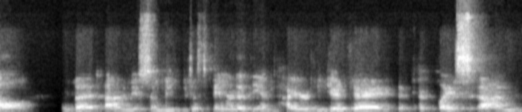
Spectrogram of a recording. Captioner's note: muffled voice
